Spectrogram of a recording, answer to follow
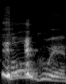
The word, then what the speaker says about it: Holguin: Yes, and thanks for pronouncing that last name correctly because I do get Ho- Julian quite often. Holguin, we were talking about that, how our names get mispronounced all the time.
